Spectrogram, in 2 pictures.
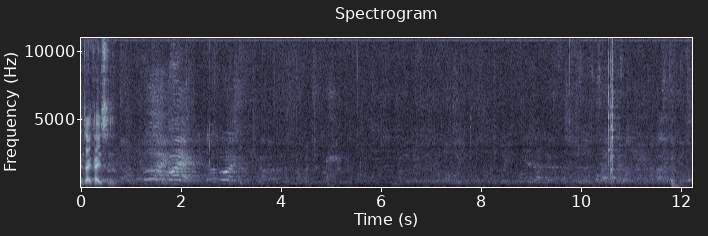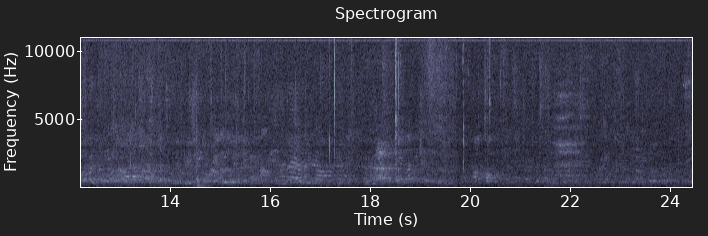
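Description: Many people murmur and talk in a large echoing hall.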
